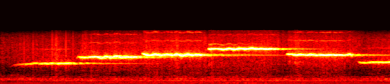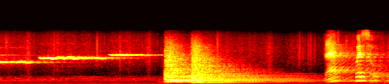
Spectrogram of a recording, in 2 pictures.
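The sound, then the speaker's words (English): A lone whistler carries the slow, eerie signature melody of the Signal Oil Program, The Whistler, in long, sliding notes for several seconds, clear, before a sudden burst of voice and accompaniment cuts in at the end. “Whistle is your signal for the Signal Oil Program, The Whistler.”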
